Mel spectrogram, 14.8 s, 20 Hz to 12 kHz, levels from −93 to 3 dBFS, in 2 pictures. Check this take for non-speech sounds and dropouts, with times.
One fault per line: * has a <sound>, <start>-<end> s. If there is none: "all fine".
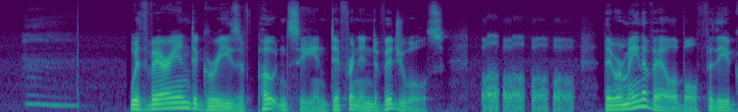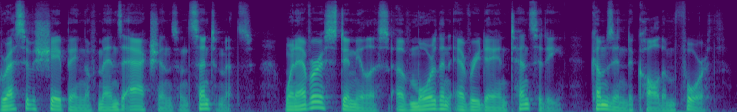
* has a sigh, 0.2-1.0 s
* has a laugh, 4.8-5.8 s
